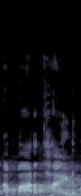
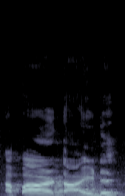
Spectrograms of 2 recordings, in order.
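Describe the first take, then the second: First: अपार्थाइड with aspirated TH in place of T; mispronounced with TH. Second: अपार्थाइड drawn out as apaar-taid; अपार्थाइड as apaar-TAID, rising at the end; corrected hard T. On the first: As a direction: say अपार्थाइड as apaar-THAID. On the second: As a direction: say अपार्थाइड slowly with unaspirated hard T. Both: Shown as a demonstration. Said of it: "pronunciation वो गलत है".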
